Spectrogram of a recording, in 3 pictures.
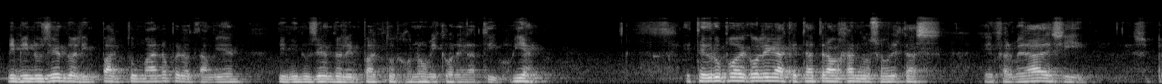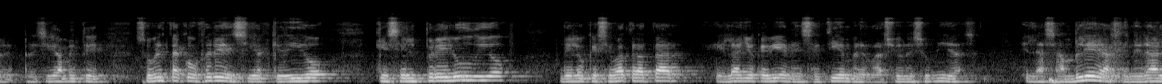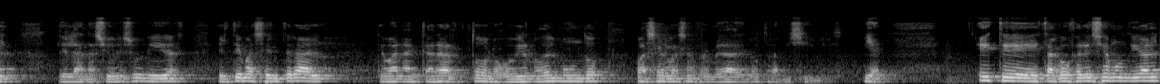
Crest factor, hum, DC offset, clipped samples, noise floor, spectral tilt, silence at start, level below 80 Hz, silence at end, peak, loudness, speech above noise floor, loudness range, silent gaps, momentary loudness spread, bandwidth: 18 dB; none; under 0.1%; under 0.1%; -50 dBFS; -7 dB/octave; 0 s; -58 dBFS; 0 s; 0 dBFS; -18 LUFS; 32 dB; 6 LU; none; 16 LU; 9.6 kHz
